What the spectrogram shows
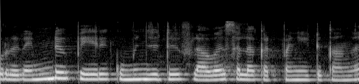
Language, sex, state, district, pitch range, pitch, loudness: Tamil, female, Tamil Nadu, Nilgiris, 215-235 Hz, 230 Hz, -13 LUFS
